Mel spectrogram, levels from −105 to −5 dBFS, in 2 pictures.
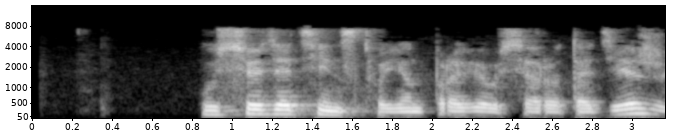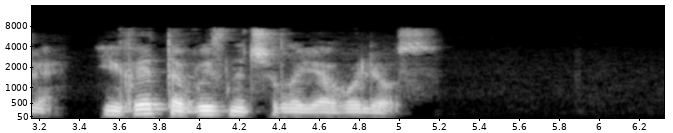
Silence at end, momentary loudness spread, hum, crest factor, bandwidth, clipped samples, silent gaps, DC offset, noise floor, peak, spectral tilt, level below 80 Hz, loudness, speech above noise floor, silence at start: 1.2 s; 10 LU; none; 18 dB; 7.8 kHz; under 0.1%; none; under 0.1%; -83 dBFS; -2 dBFS; -4.5 dB/octave; -60 dBFS; -18 LUFS; 65 dB; 0.85 s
